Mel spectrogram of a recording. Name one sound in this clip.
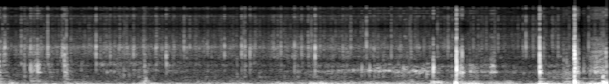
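Air bubbles gurgle and rise close by underwater.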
